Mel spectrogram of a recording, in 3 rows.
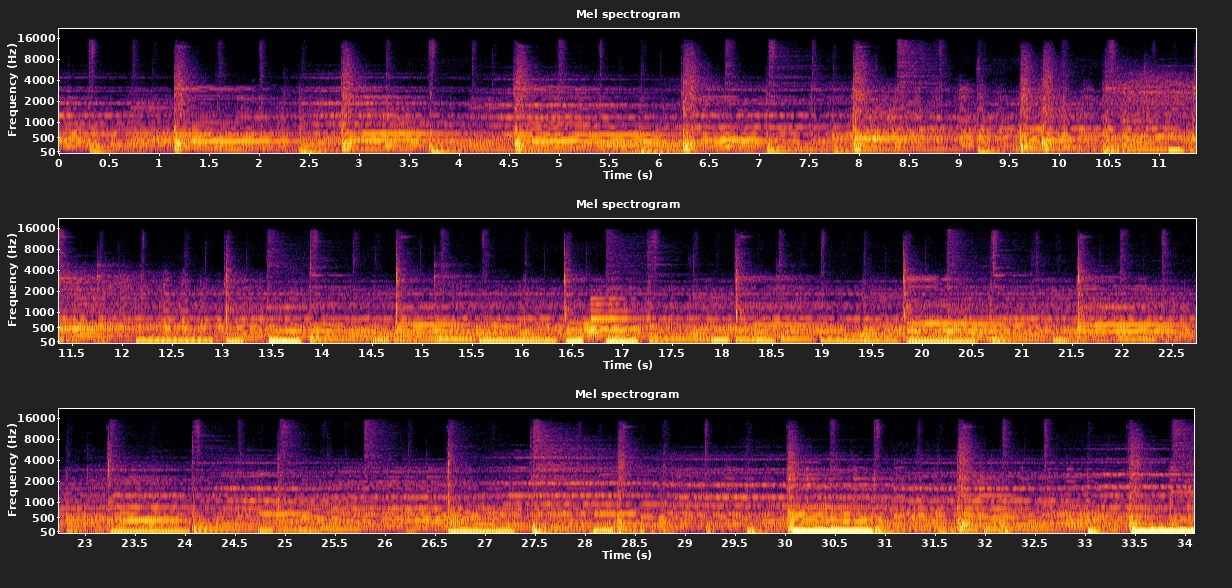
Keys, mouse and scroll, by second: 0.3 click, 0.8-1.4 scroll up 2, 1.4 Tab, 2.3 click, 4.4-5.1 drag, 5.1 scroll up 2, 5.9 scroll up 1, 5.9 scroll down 1, 7.9 b, 10.4 click, 11.6 click, 13.9-15.4 drag, 15.8 b, 16.8 click, 17.4 b, 19.4 click, 21.0-21.7 scroll down 1, 21.7 click, 22.8 b, 24.5 click, 26.4-26.9 scroll up 6, 27.7-29.6 drag, 32.0 click, 32.9-33.2 scroll down 1, 33.4 b.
